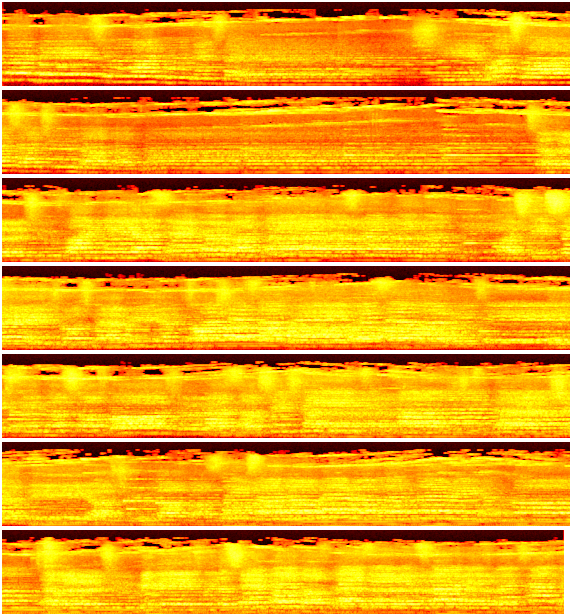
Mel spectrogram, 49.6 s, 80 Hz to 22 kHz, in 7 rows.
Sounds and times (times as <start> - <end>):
Music: 0.0 - 49.6.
